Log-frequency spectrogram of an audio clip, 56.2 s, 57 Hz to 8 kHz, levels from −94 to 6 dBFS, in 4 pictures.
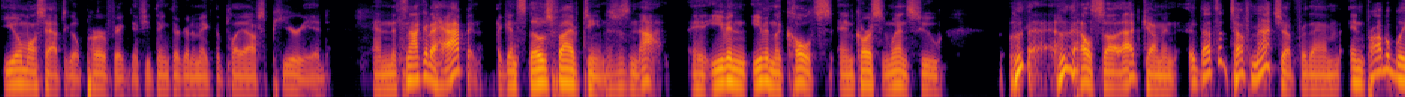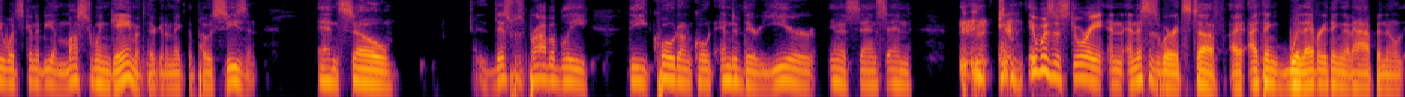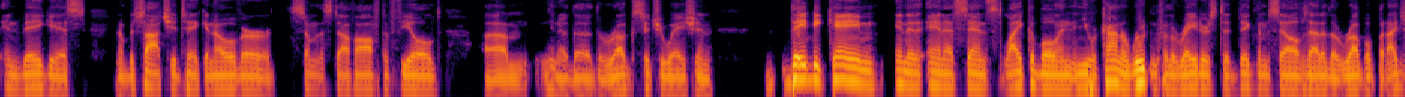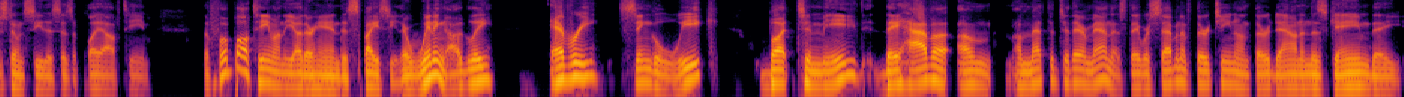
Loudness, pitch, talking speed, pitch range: -20 LUFS, 105 Hz, 205 wpm, 90-125 Hz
